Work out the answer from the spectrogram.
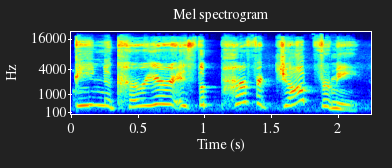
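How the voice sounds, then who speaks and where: A woman voicing a cheerful, curious young female cat yokai in a video game, with a light girlish voice and an expressive, chatty delivery. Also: extremely high pitch, a little fast, full character voice. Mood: determined. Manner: expressive, eager, chatty, wistful at times. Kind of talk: scripted game character voice-over.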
